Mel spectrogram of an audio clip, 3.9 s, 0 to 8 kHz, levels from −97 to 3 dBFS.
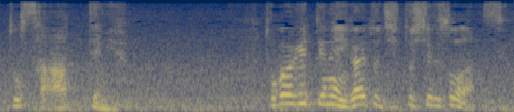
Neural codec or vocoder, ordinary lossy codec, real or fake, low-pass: none; none; real; 7.2 kHz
